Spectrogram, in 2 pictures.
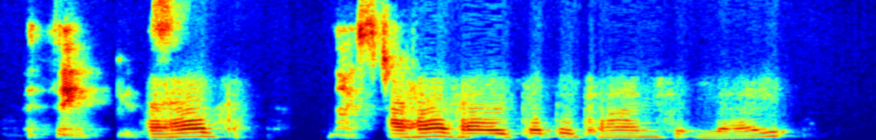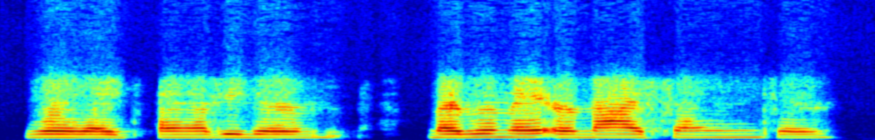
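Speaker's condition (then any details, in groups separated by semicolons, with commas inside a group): Duchenne muscular dystrophy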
